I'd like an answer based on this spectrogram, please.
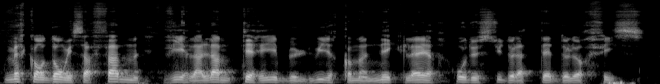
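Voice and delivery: usual speaking voice

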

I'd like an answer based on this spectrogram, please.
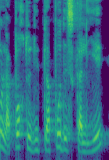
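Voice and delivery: ordinary delivery

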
